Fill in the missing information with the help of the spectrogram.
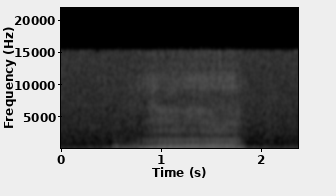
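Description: A single low, rumbling snore lasting about a second, rising and falling with the breath.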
